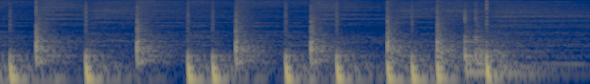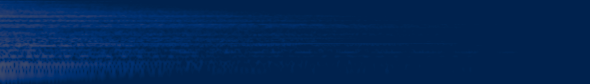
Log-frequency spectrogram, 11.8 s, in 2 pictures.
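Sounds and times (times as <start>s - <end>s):
drums: 0.0s - 8.7s.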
